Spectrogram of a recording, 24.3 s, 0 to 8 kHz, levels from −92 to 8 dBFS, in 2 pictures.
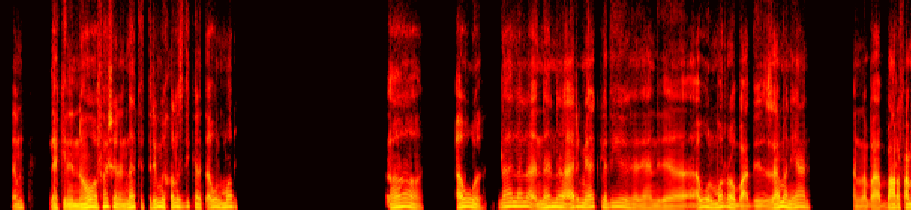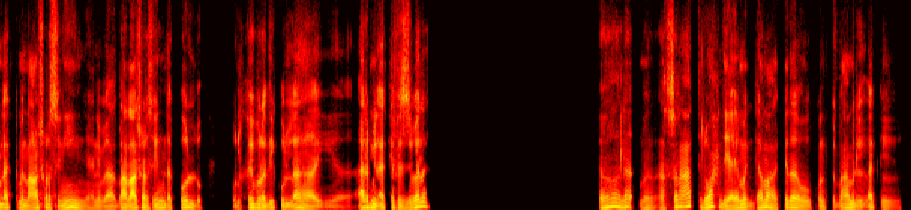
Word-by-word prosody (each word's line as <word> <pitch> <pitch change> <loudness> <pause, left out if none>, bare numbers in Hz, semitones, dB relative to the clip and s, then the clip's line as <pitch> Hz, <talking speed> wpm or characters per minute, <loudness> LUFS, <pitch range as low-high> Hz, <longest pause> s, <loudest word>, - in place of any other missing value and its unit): تمام، 115 +3 -5 0.3
لكن 105 0 -1
إن 105 0 +2
هو 140 +5 +5
فشل 150 -2 +1
إنها 115 +6 +2
تترمي 135 +3 0
خالص 140 +1 0
دي 150 - -6
كانت 125 -7 -4
أول 135 +4 +1
مرّه. 140 +1 0 2.0
آه، 135 -4 +1 0.5
أول 130 -7 +1
لا، 145 +5 0
لا، 165 0 +1
لأ 165 -9 0
إن 110 +4 -1
أنا 140 0 +2
أرمي 145 0 +1
أكلة 145 -3 -4
دي 150 +2 -2
يعني 105 -2 -5 0.5
أول 140 +2 +1
مرّه، 140 +3 +1
وبعد 95 -5 -1
زمن 115 - +1
يعني 140 0 -2 0.6
أنا 90 0 -5
ب 95 +2 -1
باعرف 115 +1 +3
أعمل 120 0 +4
أكل 120 -2 -4
من 95 - -1
10 - - +2
سنين، 110 0 0
يعني 95 0 -8
بعد 90 0 -3
بعد 110 +2 +3
10 115 +2 +5
سنين 110 +4 -1
ده - - -3
كُلُّه، 125 -3 -1 0.4
والخبرة 115 -1 +1
دي 115 +3 -2
كُلَّها 100 -2 0
ي 70 -2 -9 0.3
أرمي 120 +2 +4
الأكل 115 +4 +1
في - - -9
الزبالة؟ 120 +11 +3 2.3
آه، 145 +7 +3
لأ 145 +1 0
ما 100 -1 -6
أنا 100 +2 -9
أصل 105 +6 0
أنا 145 +1 +2
قعدت 170 -2 0
لوحدي 125 -4 +2
أيام 105 +6 +3
الجامعة 115 +2 0
كده، 120 +1 +3
وكنت 90 -1 -5
باعمل 115 0 0
الأكل 95 -3 -5
120 Hz, 160 wpm, -25 LUFS, 105-140 Hz, 2.3 s, هو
